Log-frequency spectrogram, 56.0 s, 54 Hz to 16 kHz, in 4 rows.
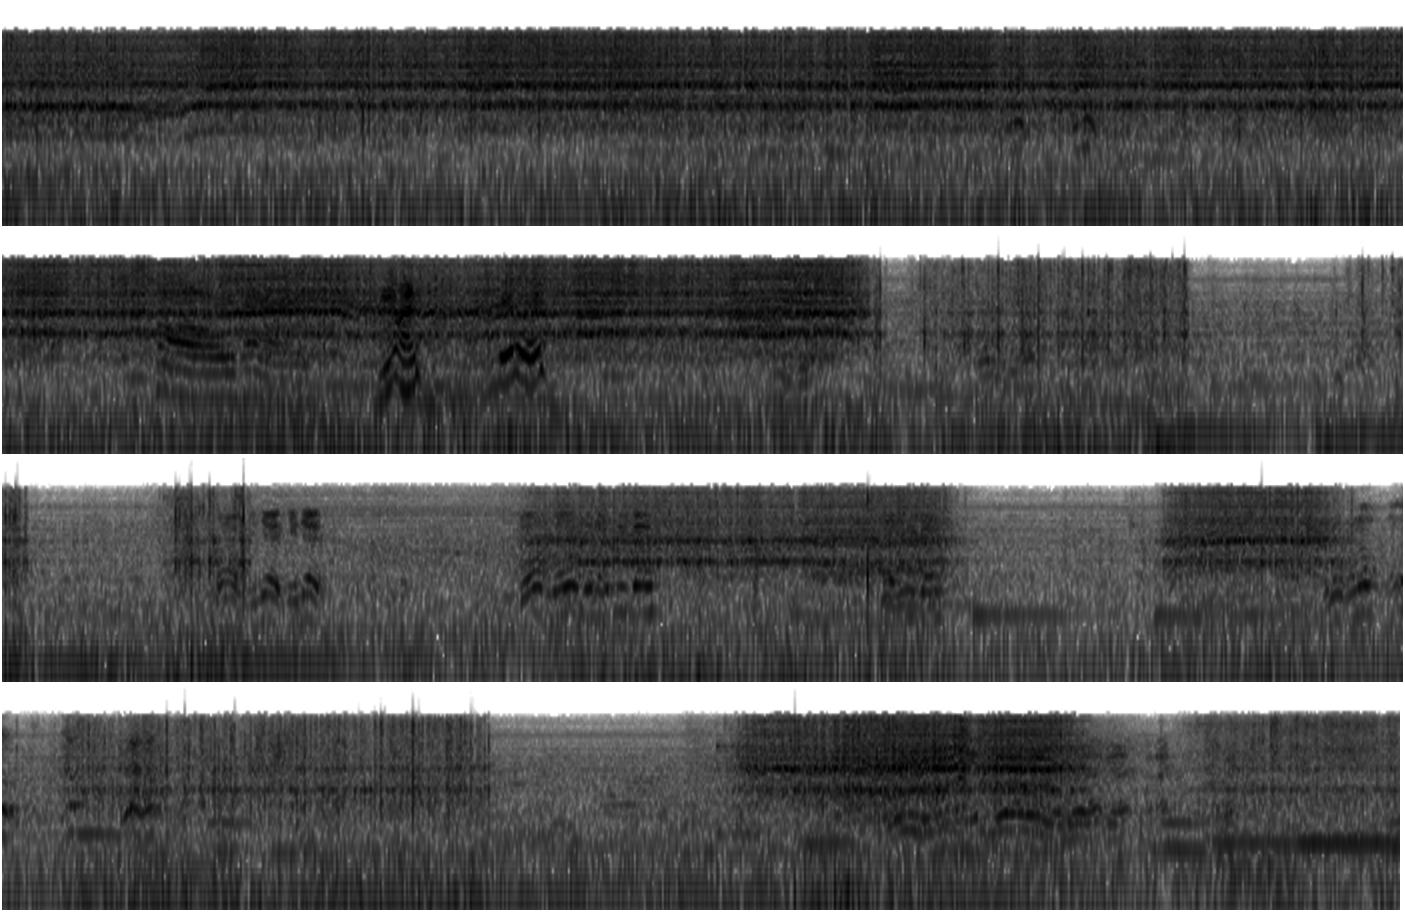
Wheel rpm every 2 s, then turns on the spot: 120, 160, 160, 160, 160, 160, 160, 160, 140, 140, 160, 50, 20, 0, 10, 10, 40, 100, 70, 30, 60, 20, 40, 20, 50, 140, 50, 30.
22-26 28-30 42-48 54-56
